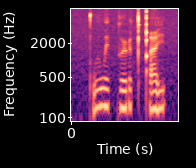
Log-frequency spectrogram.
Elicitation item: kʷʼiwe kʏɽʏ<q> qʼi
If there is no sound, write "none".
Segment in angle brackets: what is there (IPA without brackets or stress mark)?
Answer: t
